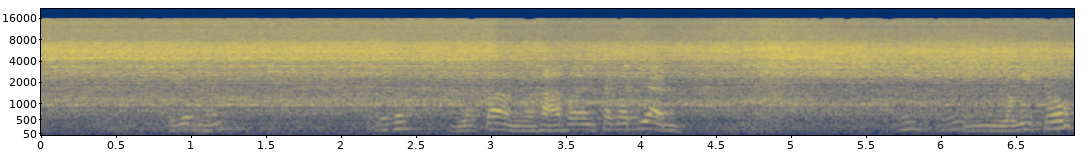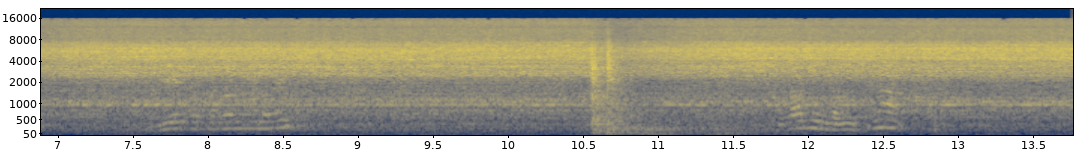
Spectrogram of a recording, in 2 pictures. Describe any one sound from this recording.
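A man talks nearby in short phrases.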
